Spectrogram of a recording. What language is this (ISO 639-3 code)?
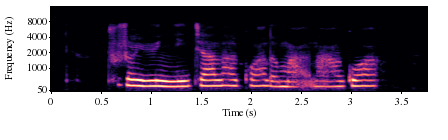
zho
